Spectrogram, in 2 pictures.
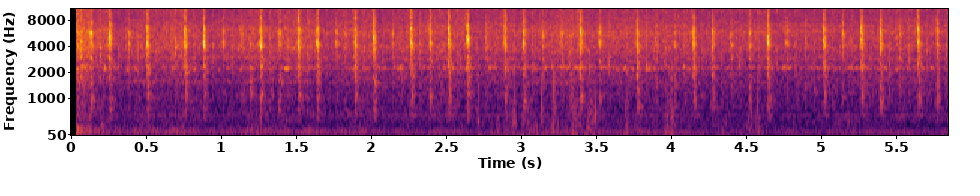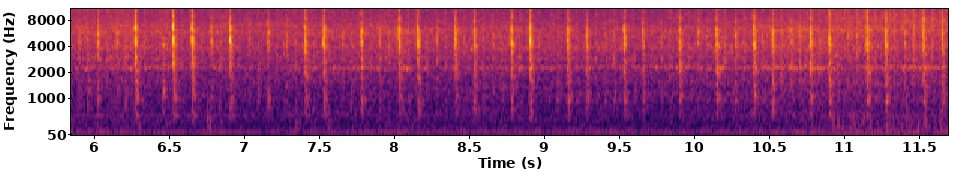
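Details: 1987 Chevrolet C10 V8 idling: sharp, fast ticking knock over the steady drone, most prominent near the driver's side header, which began smoking there afterwards; engine knock.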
